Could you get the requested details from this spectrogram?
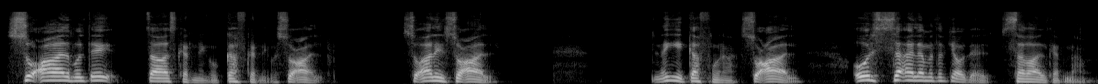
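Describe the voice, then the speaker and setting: A man's voice: medium pitch, vocal fry. A man with an Urdu-speaking accent teaching an online Arabic lesson, thinking aloud, looking up words and correcting himself as he goes.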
